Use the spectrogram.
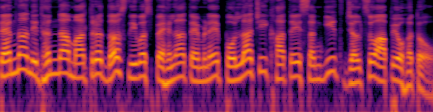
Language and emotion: Gujarati, neutral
